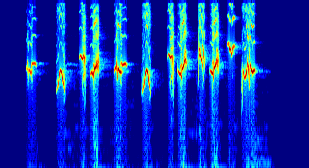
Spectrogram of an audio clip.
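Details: Leafbird singing competitively: a busy chatter of about fourteen bright chirps and squeaky whistles, some doubled, in under two and a half seconds, followed by a brief low rattle at the close.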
